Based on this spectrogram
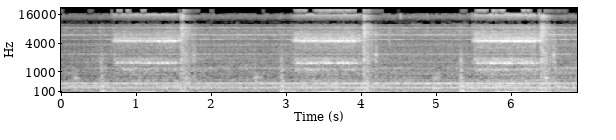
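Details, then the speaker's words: CNC lathe threading a Tikka 22 Creedmoor barrel at 1,000 RPM, 20 passes then a skim pass: high thin ringing in bursts about every 2.5 seconds, once per threading pass; light tool chatter, judged not a big deal. "Little chatter. Seems like a big deal, but it's not."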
